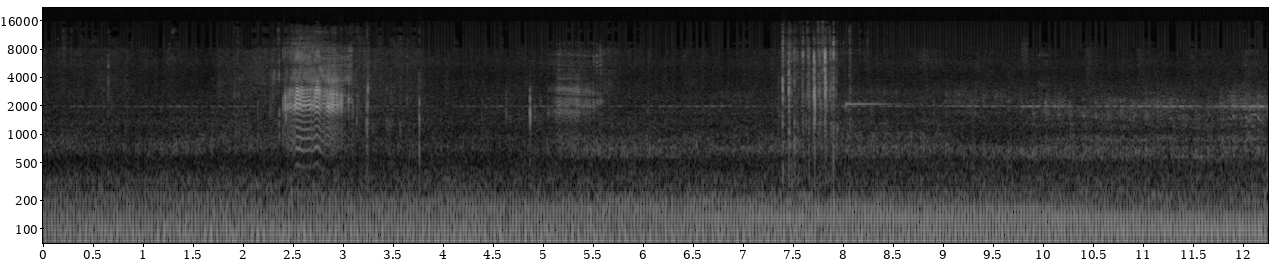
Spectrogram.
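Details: Stray orange tabby cat with a gravelly voice coming up to be stroked, filmed with a GoPro: a short hoarse meow at two and a half seconds, a fainter one near five, and a rough burst near seven and a half, amid constant low-pitched rumbling.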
